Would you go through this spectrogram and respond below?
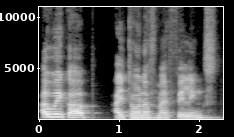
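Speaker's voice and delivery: ordinary delivery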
